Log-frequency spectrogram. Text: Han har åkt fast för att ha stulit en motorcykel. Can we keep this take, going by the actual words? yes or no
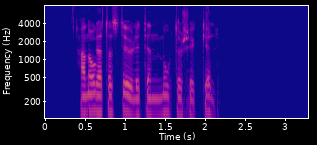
no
